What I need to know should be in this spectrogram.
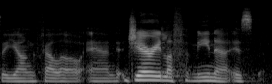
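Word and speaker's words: LaFemina: Anyway, he was also very wild as a young fellow, and Jerry La Femina, is how you pronounce it, is his name if you ever look up his work.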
